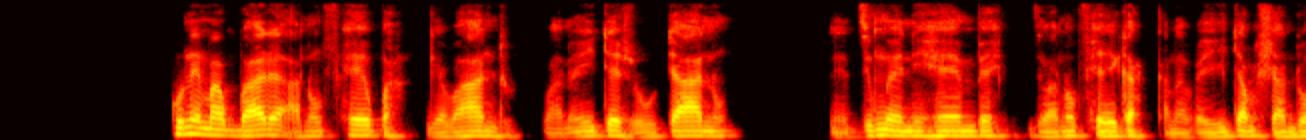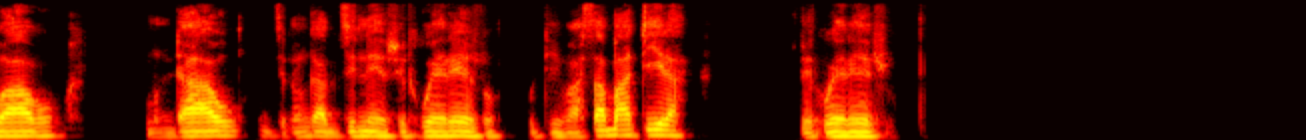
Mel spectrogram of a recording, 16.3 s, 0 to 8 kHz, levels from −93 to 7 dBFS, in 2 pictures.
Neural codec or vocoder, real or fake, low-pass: none; real; 7.2 kHz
